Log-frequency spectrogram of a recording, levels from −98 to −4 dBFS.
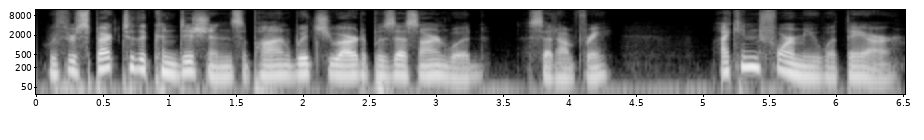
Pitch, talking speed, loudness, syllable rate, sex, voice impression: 125 Hz, 195 wpm, -19 LUFS, 5.8 syllables/s, male, masculine, adult-like, slightly tensed, slightly powerful, slightly bright, slightly fluent, cool, intellectual, slightly refreshing, sincere, slightly calm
